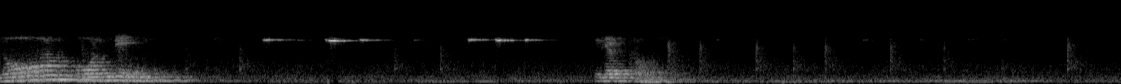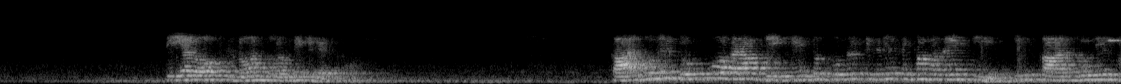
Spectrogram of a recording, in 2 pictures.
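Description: A man speaks calmly in a lecture voice.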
